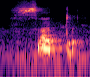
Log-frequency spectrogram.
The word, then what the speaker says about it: subtle: It's subtle. Only subtle. Okay. So hopefully you had matched your pronunciations with the correct pronunciation.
